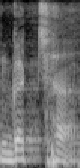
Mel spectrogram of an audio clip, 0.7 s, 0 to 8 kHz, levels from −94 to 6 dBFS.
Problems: constant background noise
